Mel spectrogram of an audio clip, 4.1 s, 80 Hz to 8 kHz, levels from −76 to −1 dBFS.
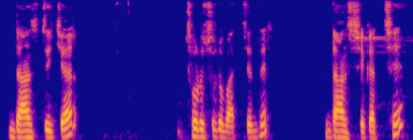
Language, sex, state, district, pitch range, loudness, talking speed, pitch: Bengali, male, West Bengal, Jalpaiguri, 140-170 Hz, -19 LUFS, 100 wpm, 160 Hz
